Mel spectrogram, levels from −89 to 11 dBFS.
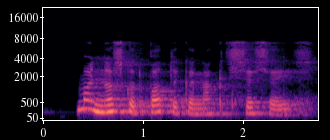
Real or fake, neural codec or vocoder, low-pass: real; none; 7.2 kHz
